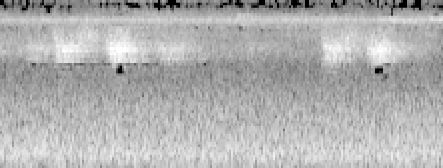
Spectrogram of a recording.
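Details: A cicada in the Amazon forest of Venezuela sings a high, steady, robot-like buzz with pulsing, mechanical-sounding swells every half second or so.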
